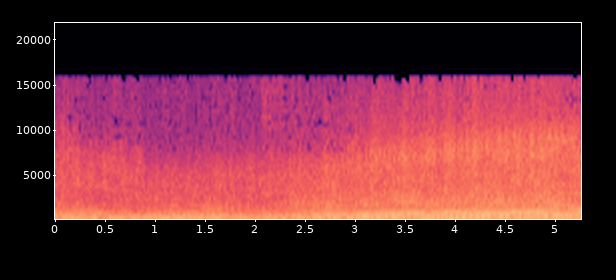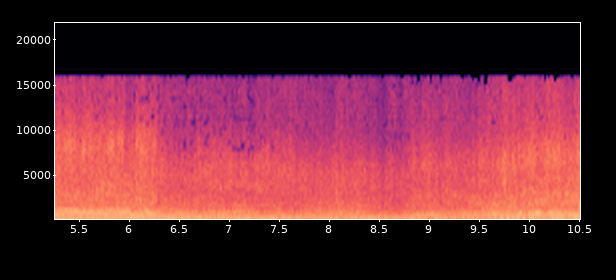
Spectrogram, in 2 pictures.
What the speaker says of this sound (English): I hear some cars out on the track.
